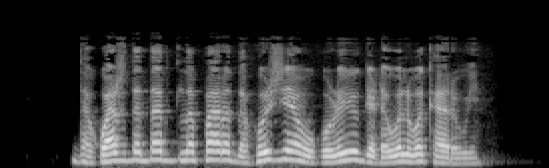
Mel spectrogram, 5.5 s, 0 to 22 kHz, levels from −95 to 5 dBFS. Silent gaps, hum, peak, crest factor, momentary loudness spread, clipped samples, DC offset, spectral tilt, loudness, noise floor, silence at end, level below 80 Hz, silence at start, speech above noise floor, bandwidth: none; none; 0 dBFS; 16 dB; 10 LU; under 0.1%; under 0.1%; -6.5 dB/octave; -16 LUFS; under -90 dBFS; 0.7 s; -64 dBFS; 0.75 s; over 75 dB; 8 kHz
